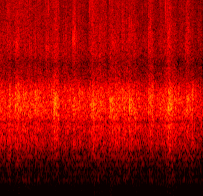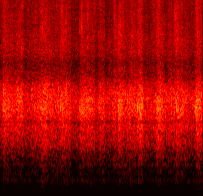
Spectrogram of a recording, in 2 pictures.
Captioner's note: applause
